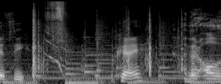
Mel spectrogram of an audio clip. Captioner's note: nerf bullet zips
